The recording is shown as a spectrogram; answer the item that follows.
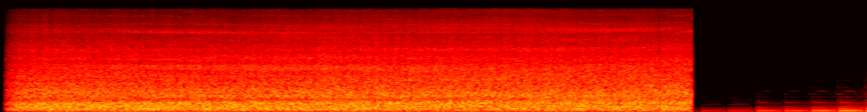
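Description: Steady in-flight cabin noise of a jet airliner, cut off suddenly about seven seconds in. Music with a regular pulse follows in the last second.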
